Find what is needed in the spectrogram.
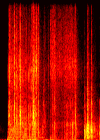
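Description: A deck of tarot cards being shuffled by hand: a rapid flutter of cards slapping against each other for about a second and a half, then another short burst near the end.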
